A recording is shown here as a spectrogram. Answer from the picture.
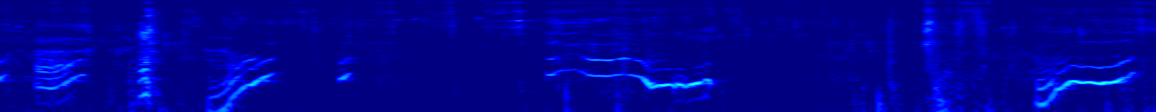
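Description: Small dog whining and grumbling in a run of pitched calls that swoop up and down, with one longer call about halfway through: a dog warning another off its food. A couple of short sharp knocks come about a second in and near the end.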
